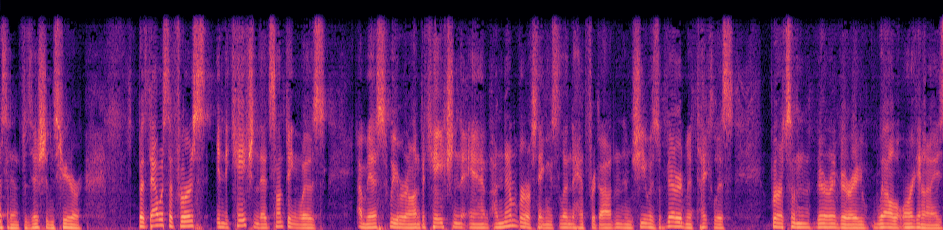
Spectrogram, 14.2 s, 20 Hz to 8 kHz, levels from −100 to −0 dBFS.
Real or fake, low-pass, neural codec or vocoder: fake; 7.2 kHz; codec, 16 kHz in and 24 kHz out, 1.1 kbps, FireRedTTS-2 codec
